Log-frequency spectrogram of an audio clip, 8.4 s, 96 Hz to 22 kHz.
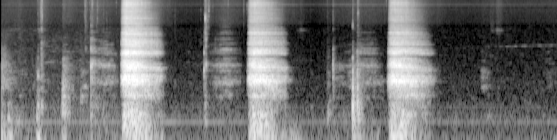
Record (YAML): exhalation_length: 8.4 s
exhalation_amplitude: 32768
exhalation_signal_mean_std_ratio: 0.31
survey_phase: beta (2021-08-13 to 2022-03-07)
age: 45-64
gender: Male
wearing_mask: 'No'
symptom_none: true
smoker_status: Ex-smoker
respiratory_condition_asthma: false
respiratory_condition_other: false
recruitment_source: Test and Trace
submission_delay: 2 days
covid_test_result: Positive
covid_test_method: ePCR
